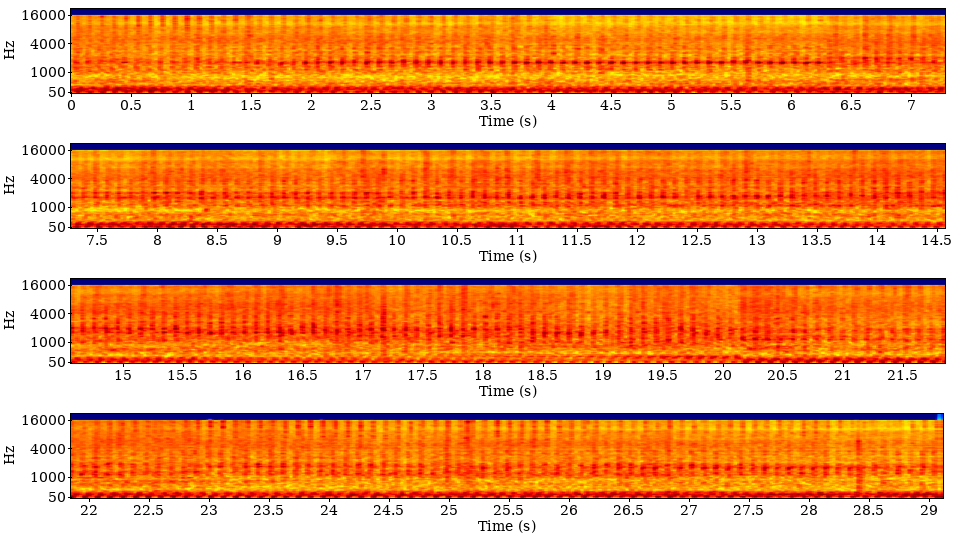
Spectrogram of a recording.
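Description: A small diesel engine chugs steadily close by.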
